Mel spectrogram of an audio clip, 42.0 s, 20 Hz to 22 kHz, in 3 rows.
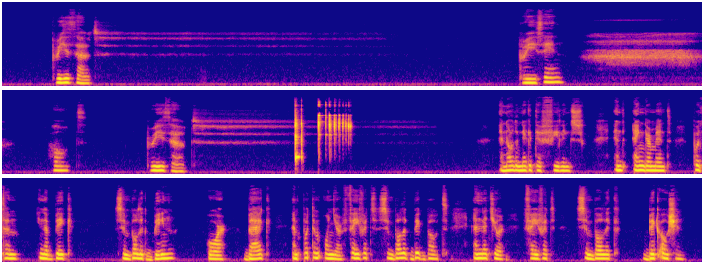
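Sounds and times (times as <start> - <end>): rattle of small clinks: 19.9 - 21.0
sharp metallic clink: 19.9 - 21.0.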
